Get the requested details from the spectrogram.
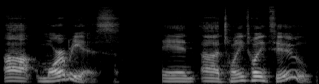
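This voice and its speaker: A man's voice: on the high side, expressive, unhurried. A man co-hosting a casual film podcast, joking around and laughing easily. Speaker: podcast co-host. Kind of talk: casual chat.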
